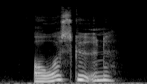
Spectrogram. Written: overskydende

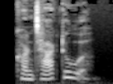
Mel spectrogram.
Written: kontaktur

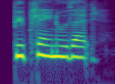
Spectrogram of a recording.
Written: byplanudvalg

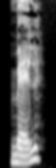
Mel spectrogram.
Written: malle

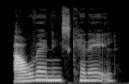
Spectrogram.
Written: AFVANDINGSKANAL

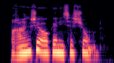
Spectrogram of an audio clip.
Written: brancheorganisation

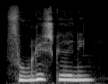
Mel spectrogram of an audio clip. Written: fugleskydning

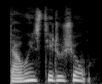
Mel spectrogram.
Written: daginstitution

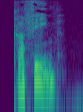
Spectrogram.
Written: grafem

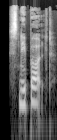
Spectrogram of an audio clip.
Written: snebold

